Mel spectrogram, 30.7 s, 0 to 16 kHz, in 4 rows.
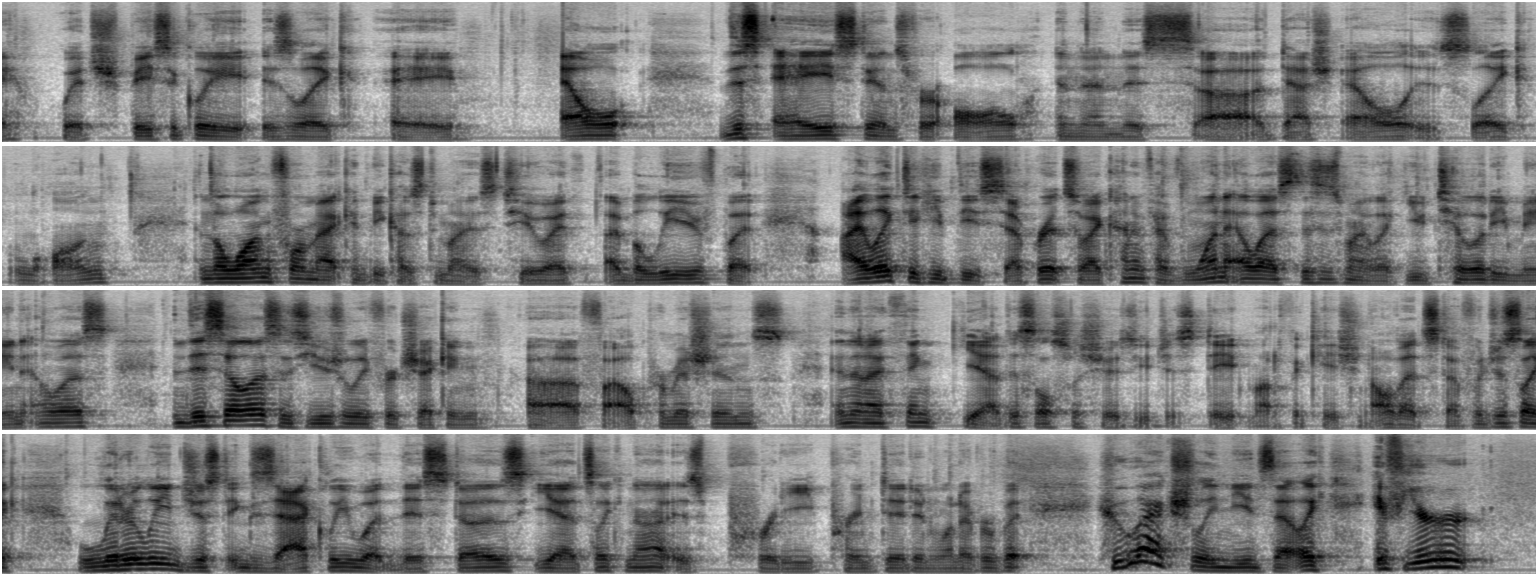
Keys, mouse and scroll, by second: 0.0-1.0 typing, 0.8 ctrl+space, 1.2 ctrl+u, 1.3 ctrl+u, 1.4 ctrl+u, 2.0 ctrl+d, 3.6 click, 5.6 click, 6.9 click, 8.1 ↺, 8.8 ctrl+d, 9.1 ctrl+d, 10.1 ctrl+u, 10.5 ctrl+u, 12.4-15.4 typing, 14.7 ctrl+space, 15.6 ctrl+u, 15.7 ctrl+u, 15.8 ctrl+u, 16.0 ctrl+u, 17.5 click, 17.7 click, 17.8 click, 18.2 click, 23.6-24.9 typing, 24.8 click, 27.1 d, 27.9 å.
